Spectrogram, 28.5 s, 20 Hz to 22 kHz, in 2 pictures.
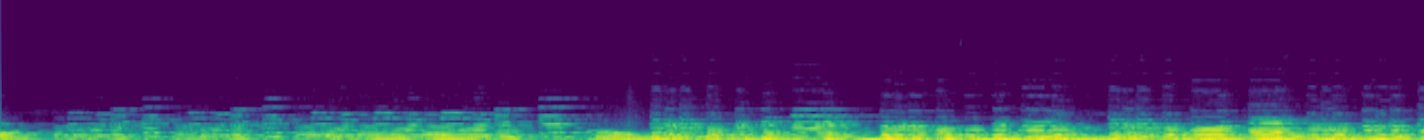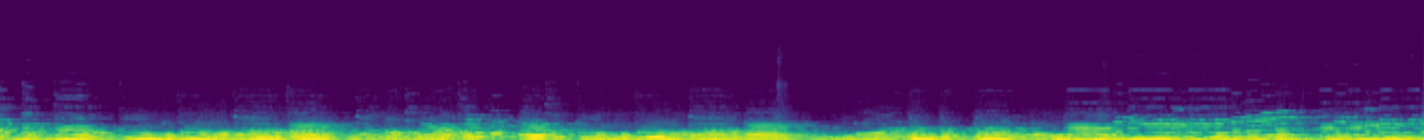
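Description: Goll pipe organ (2010) playing a fast scherzo in quick, busy notes. About six seconds in, deep bass notes come in and the sound grows louder.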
